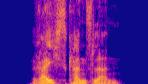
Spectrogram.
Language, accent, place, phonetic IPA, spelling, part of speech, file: German, Germany, Berlin, [ˈʁaɪ̯çsˌkant͡slɐn], Reichskanzlern, noun, De-Reichskanzlern.ogg
- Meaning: dative plural of Reichskanzler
